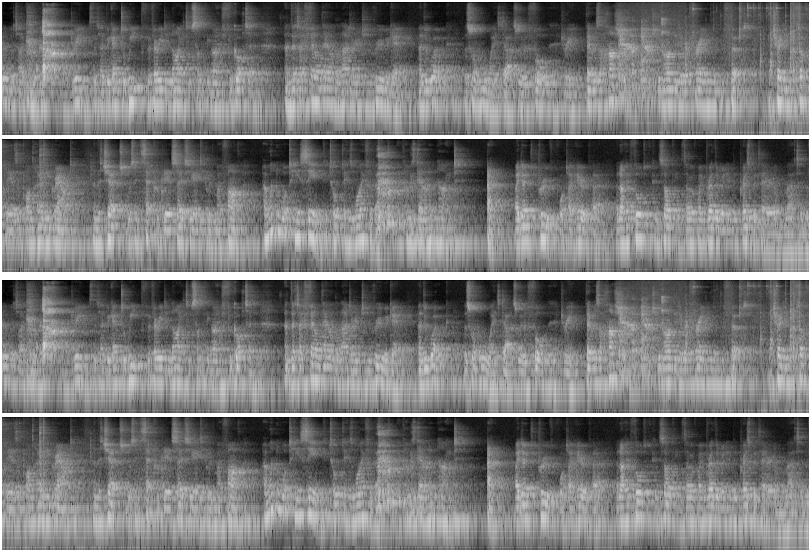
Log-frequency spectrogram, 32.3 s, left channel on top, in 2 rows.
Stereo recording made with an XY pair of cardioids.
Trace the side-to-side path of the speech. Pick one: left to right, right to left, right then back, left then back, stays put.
right then back.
